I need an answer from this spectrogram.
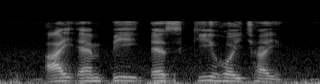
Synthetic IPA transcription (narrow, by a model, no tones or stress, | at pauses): aːiʔempieskiɦoːit͡ʃʰai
